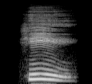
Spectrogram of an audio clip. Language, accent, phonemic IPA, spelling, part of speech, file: Swahili, Kenya, /ˈhiː/, hii, adjective, Sw-ke-hii.flac
- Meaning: this (proximal demonstrative adjective)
